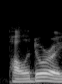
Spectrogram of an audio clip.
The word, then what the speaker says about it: Polidora: is that the pr a correct pronunciation of your name paladora uh paladora yes okay um and uh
